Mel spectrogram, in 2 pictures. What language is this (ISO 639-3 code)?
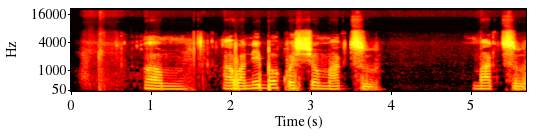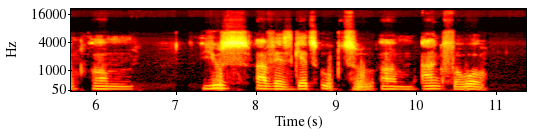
pcm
